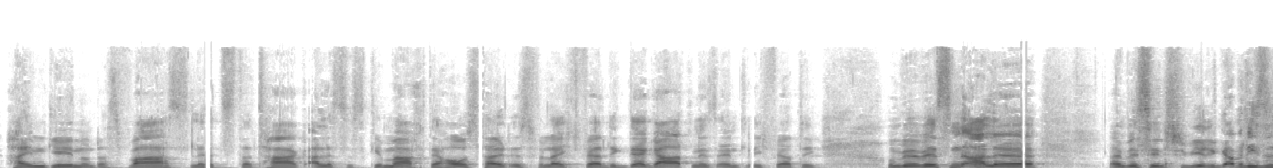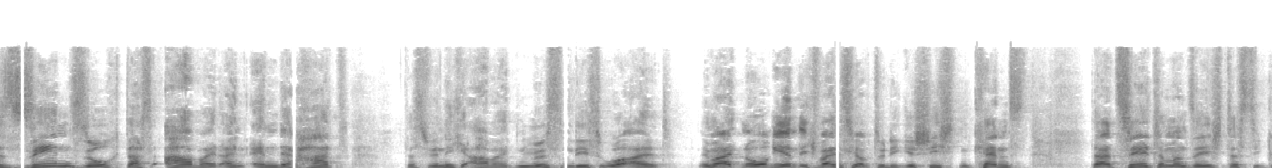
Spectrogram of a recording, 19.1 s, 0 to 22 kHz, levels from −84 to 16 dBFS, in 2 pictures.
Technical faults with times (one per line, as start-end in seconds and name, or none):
1.53-1.58 gap at a join of encoded pieces
3.58-3.62 gap at a join of encoded pieces
5.62-5.66 gap at a join of encoded pieces
7.66-7.69 gap at a join of encoded pieces
9.69-9.73 gap at a join of encoded pieces
11.73-11.77 gap at a join of encoded pieces
13.77-13.81 gap at a join of encoded pieces
15.81-15.84 gap at a join of encoded pieces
